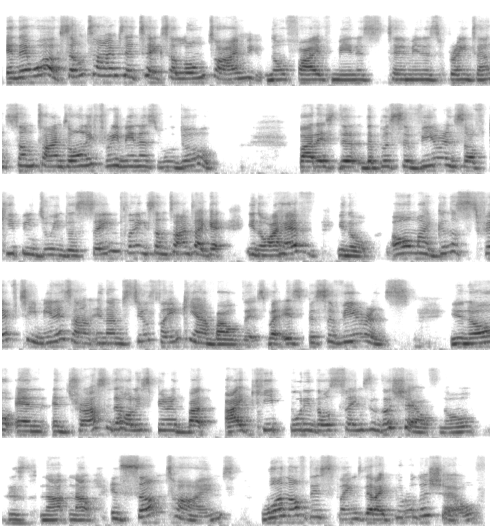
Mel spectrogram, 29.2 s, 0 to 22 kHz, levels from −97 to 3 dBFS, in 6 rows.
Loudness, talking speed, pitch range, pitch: -30 LUFS, 185 wpm, 225-305 Hz, 260 Hz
